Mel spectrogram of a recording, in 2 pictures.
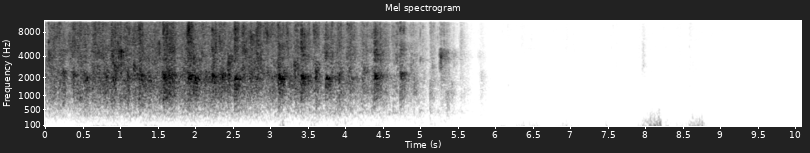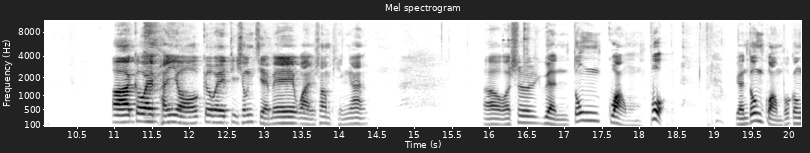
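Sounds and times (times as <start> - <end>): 
audience applause: 0.0 - 5.9
faint shuffling: 5.9 - 10.9
speech: 11.0 - 14.5, 15.9 - 18.5, 19.3 - 20.1.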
